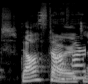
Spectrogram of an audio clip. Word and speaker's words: Stothart: And that, just to give credit, the conductor of the MGM Studio Orchestra was Herbert Stout Hart? Am I saying that right? Herbert Stothart? – I know, it's like Stothart? Stothart? – Stothart, I think. – Okay, yeah, thank you.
